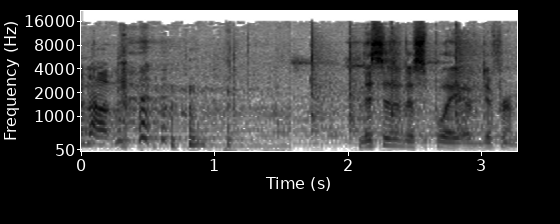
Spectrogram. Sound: laughs

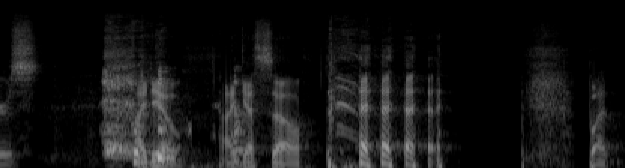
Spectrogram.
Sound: laughs

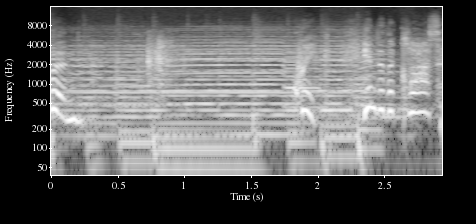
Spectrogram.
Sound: latch clicks

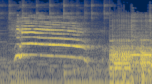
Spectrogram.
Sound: shouting

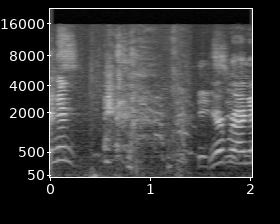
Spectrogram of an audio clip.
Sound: laughing

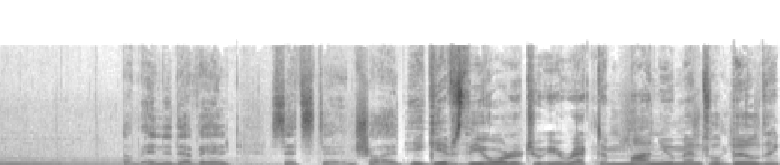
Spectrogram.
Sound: speaking German

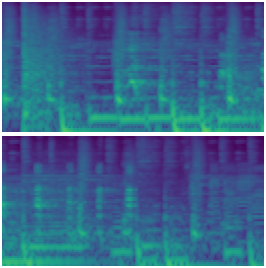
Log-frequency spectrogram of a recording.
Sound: sobbing

